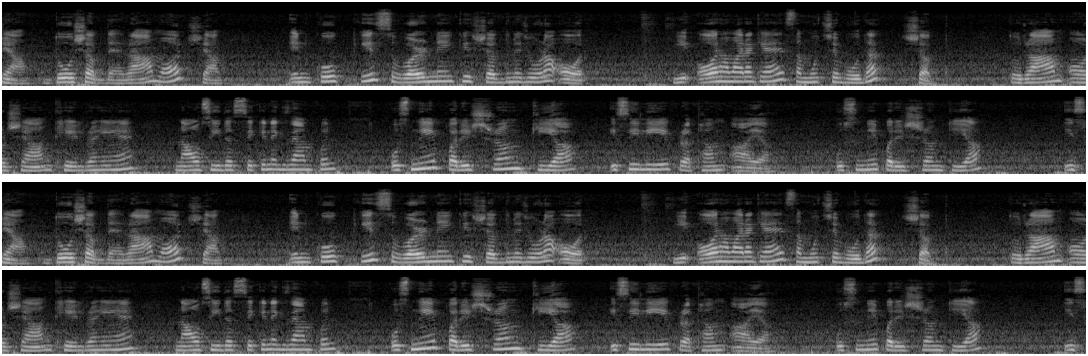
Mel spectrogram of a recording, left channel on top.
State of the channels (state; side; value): identical; both; correlation 1.00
